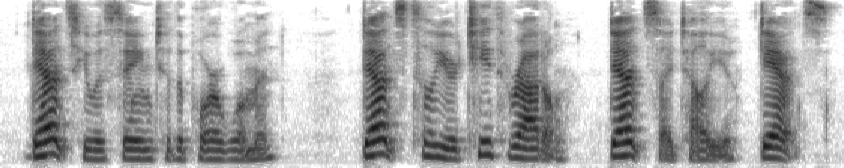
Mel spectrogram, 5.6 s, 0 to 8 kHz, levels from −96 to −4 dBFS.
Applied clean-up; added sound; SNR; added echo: none; none; none; none.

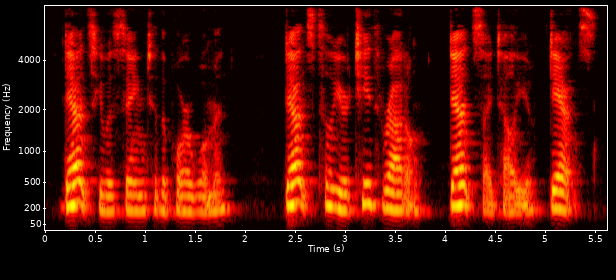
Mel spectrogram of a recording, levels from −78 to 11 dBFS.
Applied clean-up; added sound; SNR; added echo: none; none; none; reverberation time 0.5 s.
